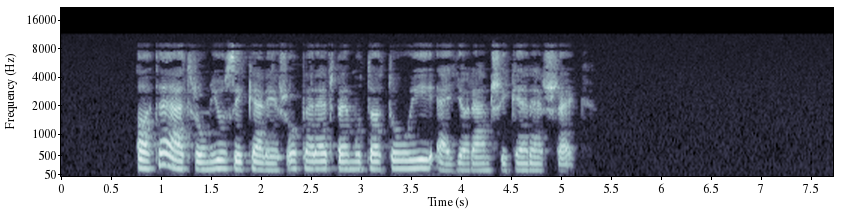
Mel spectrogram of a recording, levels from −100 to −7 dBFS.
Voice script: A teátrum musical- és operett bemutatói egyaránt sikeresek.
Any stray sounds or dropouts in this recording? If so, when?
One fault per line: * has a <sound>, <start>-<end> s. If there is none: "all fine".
all fine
